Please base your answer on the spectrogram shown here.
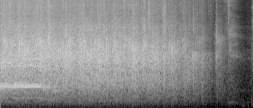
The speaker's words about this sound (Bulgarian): ръкопляскането ви днес отнема само телевизионното време.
